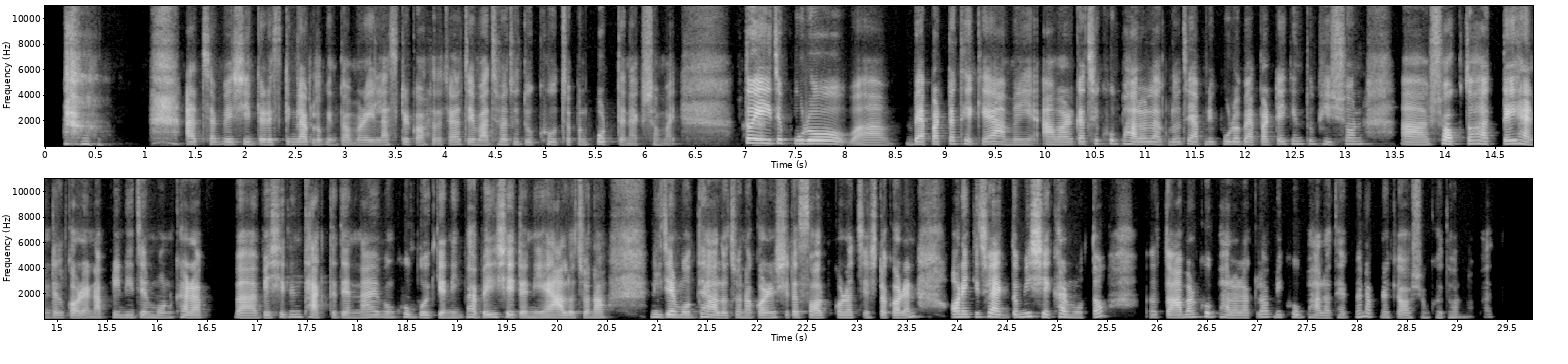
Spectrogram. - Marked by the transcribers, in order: scoff; laughing while speaking: "আচ্ছা বেশ ইন্টারেস্টিং"; other background noise
- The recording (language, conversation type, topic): Bengali, podcast, খারাপ দিনের পর আপনি কীভাবে নিজেকে শান্ত করেন?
